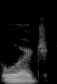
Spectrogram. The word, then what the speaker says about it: Iorg: I can pronounce Garth Orge and name his brother Dane Orge, which is kind of a unique skill, perhaps, in this hobby. IORG Orge.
